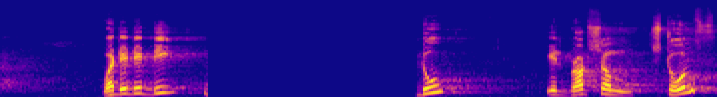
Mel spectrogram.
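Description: A middle-aged man speaks with animation through a microphone in a reverberant hall.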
